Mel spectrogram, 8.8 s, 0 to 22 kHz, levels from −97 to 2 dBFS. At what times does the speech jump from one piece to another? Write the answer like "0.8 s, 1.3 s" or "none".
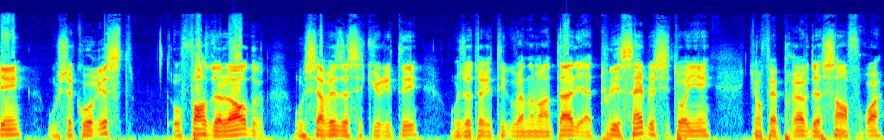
none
